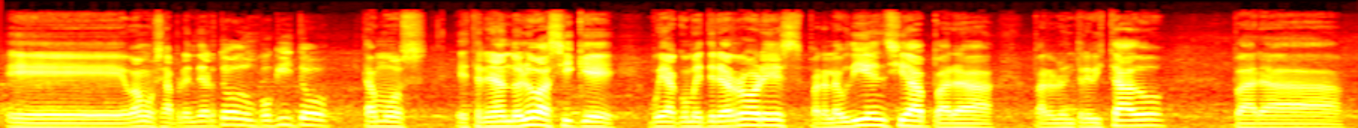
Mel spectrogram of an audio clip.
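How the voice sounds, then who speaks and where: Rambling host, slightly high voice. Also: male voice, moderate pace, a bit bright. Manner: loose, rambling, many restarts. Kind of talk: casual interview chat. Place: trade fair floor.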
